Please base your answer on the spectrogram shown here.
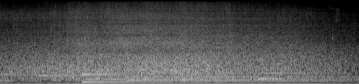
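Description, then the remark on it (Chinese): Steady ocean surf rushes in a broad, continuous wash of noise, with a low motor-like hum running underneath and no voices. “自以为是的人儿，面对大海放声大吼时，似乎也难敌潮声的此起彼伏。”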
